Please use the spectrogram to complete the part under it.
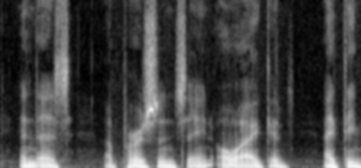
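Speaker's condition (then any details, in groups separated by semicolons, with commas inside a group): ALS; affects chest and throat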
